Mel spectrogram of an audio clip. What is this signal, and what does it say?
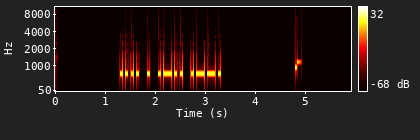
Morse code, heard as a keyed tone, about 22 wpm, 700 Hz. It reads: HELP
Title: Top 200 Words 22wpm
